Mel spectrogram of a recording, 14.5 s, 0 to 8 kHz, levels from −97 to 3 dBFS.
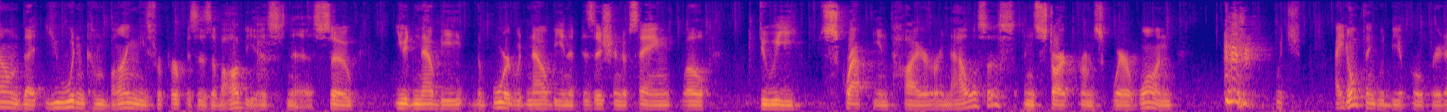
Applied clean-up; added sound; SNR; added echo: neural separator model SepFormer DNS4.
